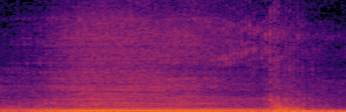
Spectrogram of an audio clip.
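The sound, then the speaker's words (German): Motorcycle engines rumble steadily and loudly at a season-opening motorcycle rally in Kulmbach, Upper Franconia, Germany, with tens of thousands of motorcycles around, a dense low drone of bikes idling and revving together, with one passing whoosh near the end and no voices. “Um mich herum zigtausende Motorräder und ihre Fahrer”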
